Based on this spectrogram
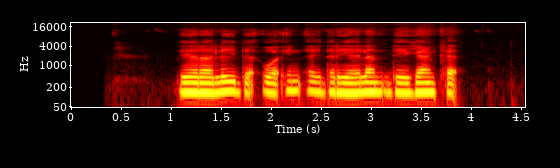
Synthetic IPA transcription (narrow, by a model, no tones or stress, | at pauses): b̥ɛːɾaːlɛjd̪ɐ̰wɑːʔɪnɛjd̪ɐrjɛːlaːnd̪ɛːɣaːŋkʰɐ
